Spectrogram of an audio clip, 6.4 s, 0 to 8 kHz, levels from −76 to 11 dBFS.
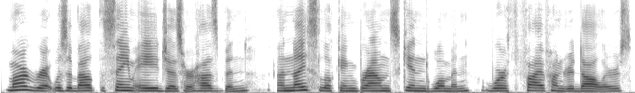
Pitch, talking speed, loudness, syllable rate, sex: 220 Hz, 180 wpm, -17 LUFS, 4.9 syllables/s, female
